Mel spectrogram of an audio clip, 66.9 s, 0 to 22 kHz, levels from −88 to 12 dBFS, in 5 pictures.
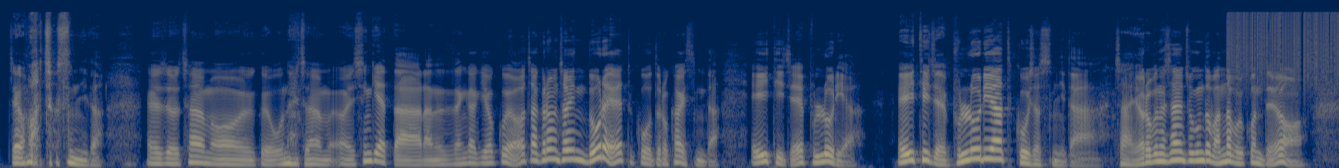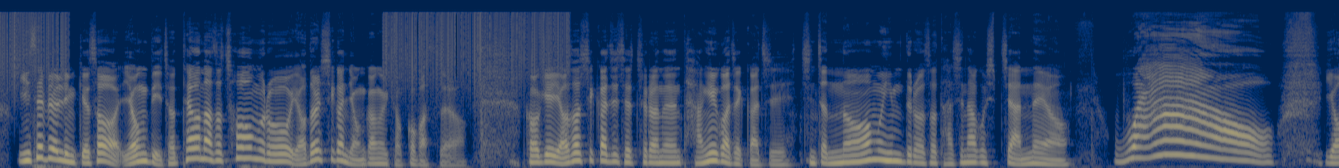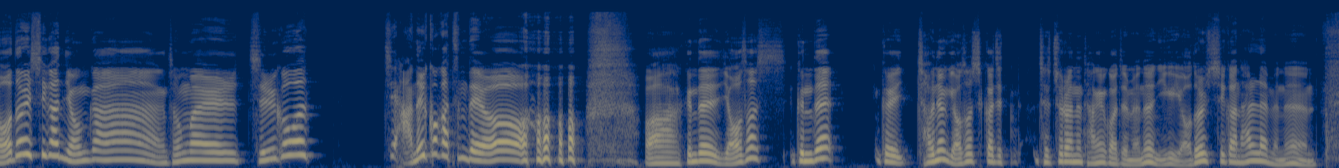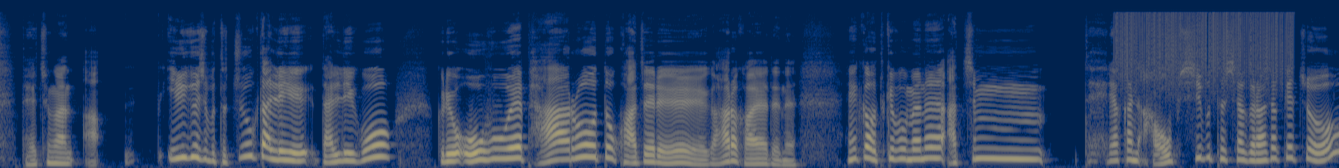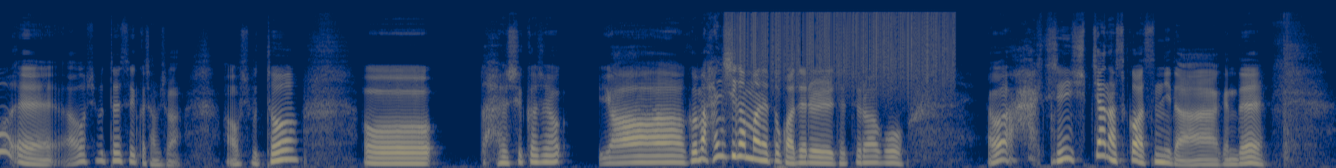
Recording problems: crackling; noticeable; 4 times, first at 12 s; 15 dB below the speech

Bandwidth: 16 kHz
